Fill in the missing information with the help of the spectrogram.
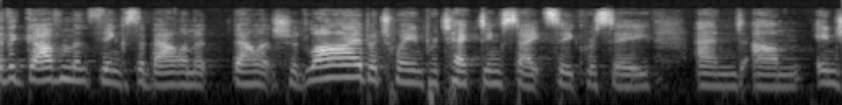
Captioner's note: none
